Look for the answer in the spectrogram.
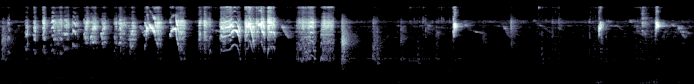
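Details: Trotol-style crimson sunbird song for coaxing lazy birds to sing: several seconds of rapid, high, buzzy twittering, then sparse, isolated sharp chirps.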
